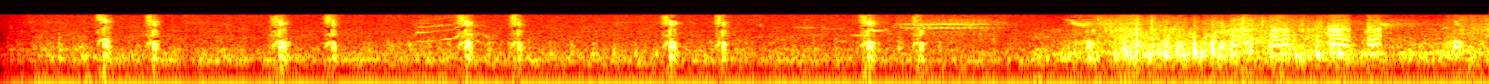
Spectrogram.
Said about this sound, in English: What kind of a sound does it make? Well, it's very duck-like, not an aria from the opera.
